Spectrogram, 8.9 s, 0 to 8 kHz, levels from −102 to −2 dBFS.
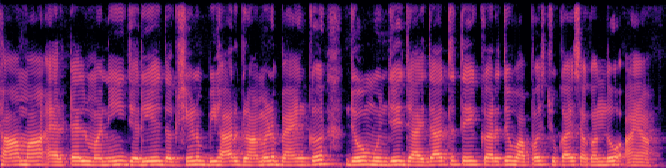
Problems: none marked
